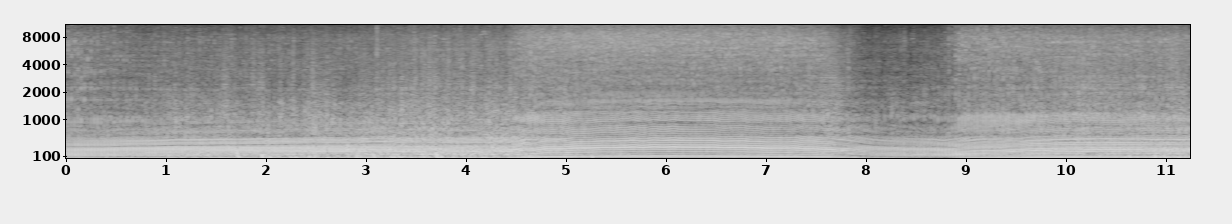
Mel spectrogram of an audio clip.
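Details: CFMoto 250cc 172MM GY6-type single-cylinder buggy after head rebuild (new head, piston, valves) and a re-spliced old pickup coil replacing a bad part, driven in the desert: note rises and falls smoothly with throttle, no misses or knocks; healthy running.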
